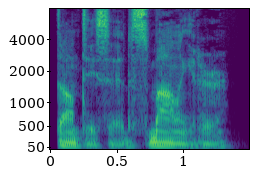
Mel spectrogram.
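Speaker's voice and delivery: ordinary delivery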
